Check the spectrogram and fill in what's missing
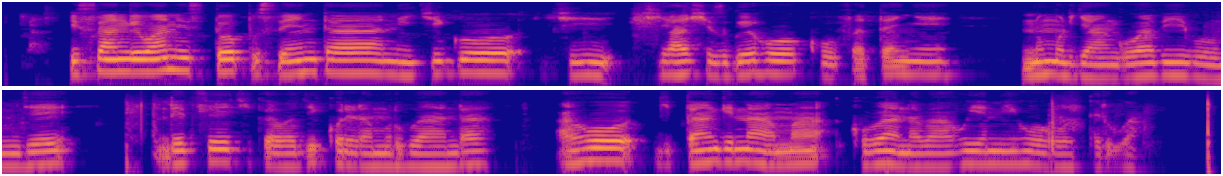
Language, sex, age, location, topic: Kinyarwanda, male, 25-35, Huye, health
